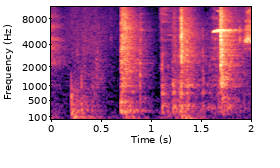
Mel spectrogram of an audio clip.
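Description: Interior closet door being opened by its knob: a few short clicks and knocks of handling, with a brief high squeak near the end.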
